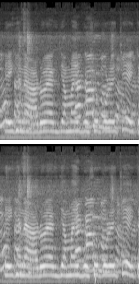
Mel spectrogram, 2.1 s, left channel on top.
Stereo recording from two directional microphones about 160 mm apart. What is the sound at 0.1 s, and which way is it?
A woman's voice, 35° right (ahead or behind).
